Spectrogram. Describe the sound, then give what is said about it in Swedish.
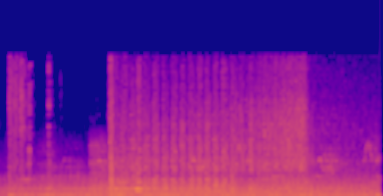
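A car engine starting for a morning drive: it cranks, catches with a louder surge, then settles into a steady, even running hum. “Klockan sju på morgonen tar han bilen in till Kristianstad där han jobbar som läkare på vårdcentralen.”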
